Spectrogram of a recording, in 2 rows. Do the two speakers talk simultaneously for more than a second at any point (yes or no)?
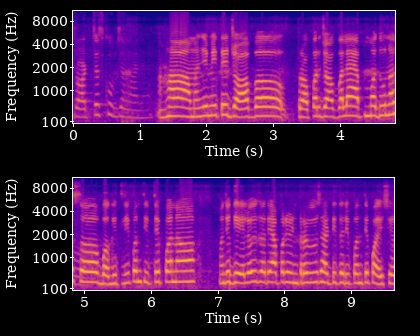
no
